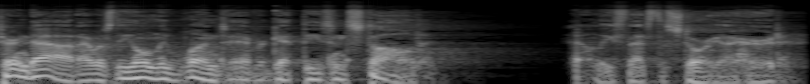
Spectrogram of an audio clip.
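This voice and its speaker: An actor playing a hardened, cynical middle-aged mercenary in a video game, with an American accent, a gruff voice and a terse, sardonic, menacing delivery. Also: male voice, extremely low pitch, fairly even intonation, moderate pace. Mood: cold, reflective. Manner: terse, matter-of-fact, sardonic. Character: hardened cynical male mercenary, cold, menacing, world-weary. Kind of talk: video game character monologue and dialogue. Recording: echoey hall-like reverb.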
